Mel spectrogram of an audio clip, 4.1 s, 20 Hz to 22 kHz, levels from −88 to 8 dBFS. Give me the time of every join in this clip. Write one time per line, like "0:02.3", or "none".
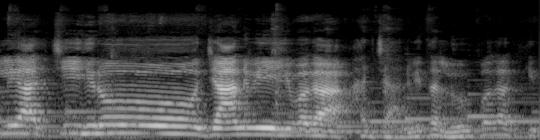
none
